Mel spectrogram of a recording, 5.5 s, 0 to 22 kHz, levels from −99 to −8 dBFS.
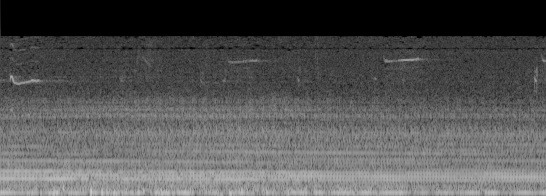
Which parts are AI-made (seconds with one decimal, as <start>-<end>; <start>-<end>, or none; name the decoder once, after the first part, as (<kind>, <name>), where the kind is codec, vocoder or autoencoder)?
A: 0.5-3.2 (vocoder, BigVGAN v2)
